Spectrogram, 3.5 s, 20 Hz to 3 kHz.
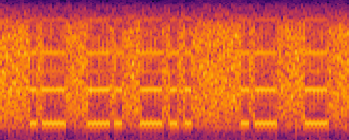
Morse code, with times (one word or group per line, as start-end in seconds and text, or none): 0.3-1.9 AND
2.4-3.3 AT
